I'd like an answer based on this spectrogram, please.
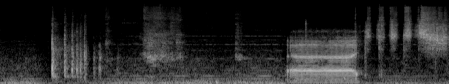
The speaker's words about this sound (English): Go ahead and roll an investigation check.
